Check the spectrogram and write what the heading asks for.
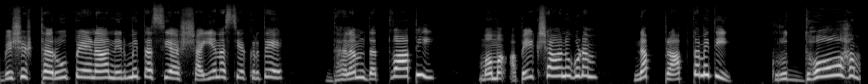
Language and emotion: Sanskrit, angry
